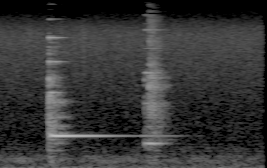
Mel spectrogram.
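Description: A two-tone doorbell chimes once, a bright first note ringing out and fading before a second, softer tone follows, heard indoors over a low background hum with no one speaking.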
